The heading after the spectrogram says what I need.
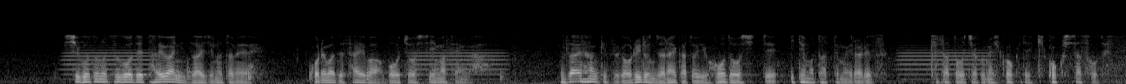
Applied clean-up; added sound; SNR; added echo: none; Wind instrument, woodwind instrument; 15 dB; none.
